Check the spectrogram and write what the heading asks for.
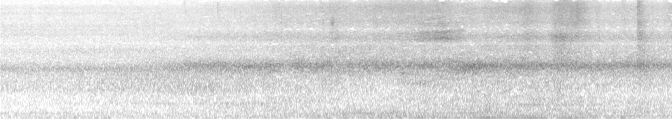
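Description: Steady rushing background noise with a low rumble, swelling over the first few seconds, with a few faint clicks near the end.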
